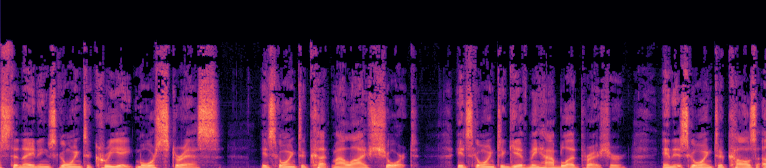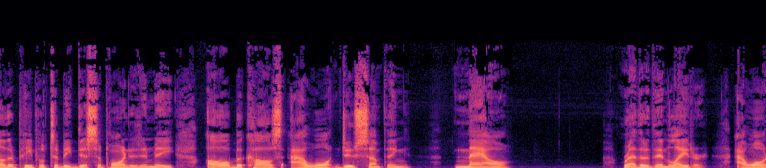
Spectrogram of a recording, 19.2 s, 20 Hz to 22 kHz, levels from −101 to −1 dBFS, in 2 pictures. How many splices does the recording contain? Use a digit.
0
